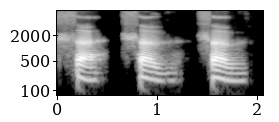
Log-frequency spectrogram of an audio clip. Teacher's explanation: It's like the, but voiceless. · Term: voiceless TH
